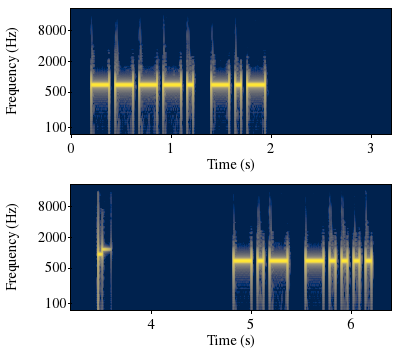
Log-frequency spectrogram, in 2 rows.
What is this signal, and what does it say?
Morse code, heard as a keyed tone, about 20 wpm, 700 Hz. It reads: 9K K6
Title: Single-Letter Single-Number 20wpm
